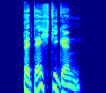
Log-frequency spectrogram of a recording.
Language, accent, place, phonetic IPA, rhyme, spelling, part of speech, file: German, Germany, Berlin, [bəˈdɛçtɪɡn̩], -ɛçtɪɡn̩, bedächtigen, adjective, De-bedächtigen.ogg
- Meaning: inflection of bedächtig: 1. strong genitive masculine/neuter singular 2. weak/mixed genitive/dative all-gender singular 3. strong/weak/mixed accusative masculine singular 4. strong dative plural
